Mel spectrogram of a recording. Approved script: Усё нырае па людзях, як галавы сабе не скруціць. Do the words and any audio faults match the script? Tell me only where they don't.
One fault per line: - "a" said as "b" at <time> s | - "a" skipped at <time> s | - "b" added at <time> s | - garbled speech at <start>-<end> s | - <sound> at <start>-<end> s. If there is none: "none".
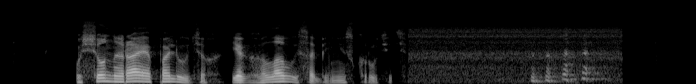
- laugh at 5.3-6.1 s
